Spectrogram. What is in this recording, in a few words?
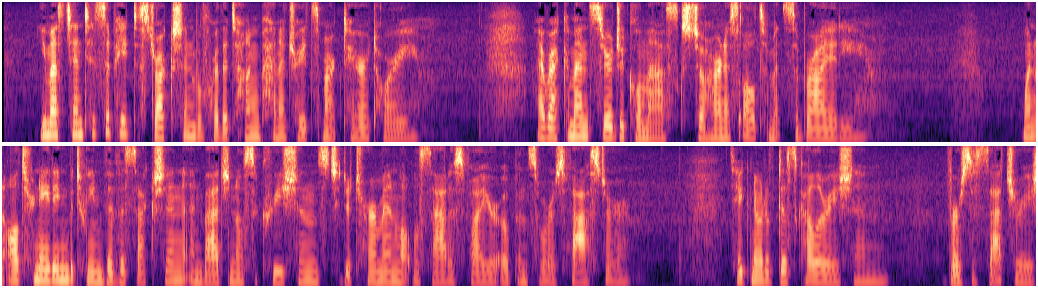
Internal Dialogue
